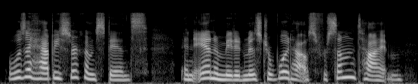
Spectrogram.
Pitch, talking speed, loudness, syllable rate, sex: 245 Hz, 170 wpm, -19 LUFS, 5.7 syllables/s, female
